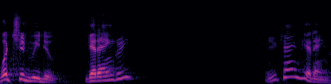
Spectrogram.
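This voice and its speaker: A man with a Pakistani accent at a fairly quick pace, on a very clean recording with a silent background. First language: Urdu. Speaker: Islamic scholar. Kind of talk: sermon.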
